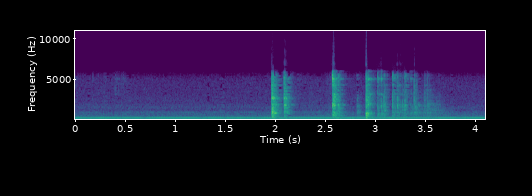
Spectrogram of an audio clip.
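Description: A tiny hard piece of a blind-box figure dropping and bouncing on a hard surface. It lands with a few sharp clicks about two seconds in, then skitters in a quick run of lighter ticks that die away.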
